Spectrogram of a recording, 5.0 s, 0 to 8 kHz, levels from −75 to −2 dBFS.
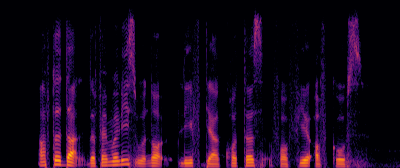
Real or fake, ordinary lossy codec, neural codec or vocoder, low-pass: real; Opus, 32 kbps; none; 7.2 kHz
